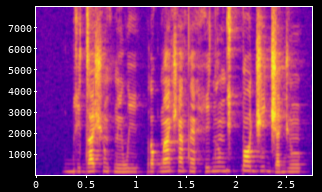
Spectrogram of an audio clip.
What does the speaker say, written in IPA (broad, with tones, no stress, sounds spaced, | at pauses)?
ɡ͡b i˨ d a˧ ʃ ũ˨ k͡p ĩ˧ w i˧ | ɾ ɔ˧ ɡ͡b ã˦ ʃ ã˧ t ɛ̃˨ h i˧ d ũ˧ ɡ i˧ k͡p ɔ˦ d͡ʒ i˦˨ d͡ʒ a˨˦ d͡ʒ ũ˧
